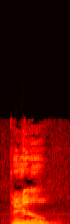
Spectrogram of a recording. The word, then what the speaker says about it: Blum: course Jason Blum because be lu m is a german name that's pronounced bloom and it is a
